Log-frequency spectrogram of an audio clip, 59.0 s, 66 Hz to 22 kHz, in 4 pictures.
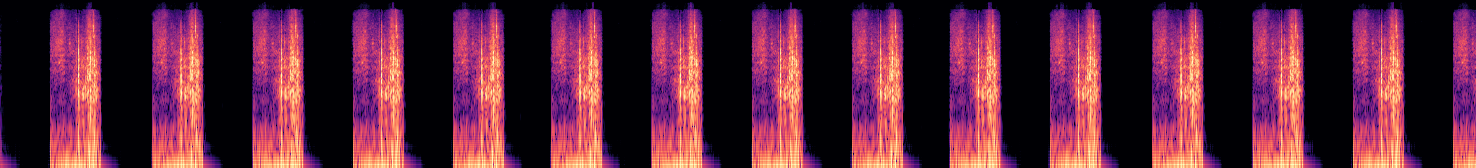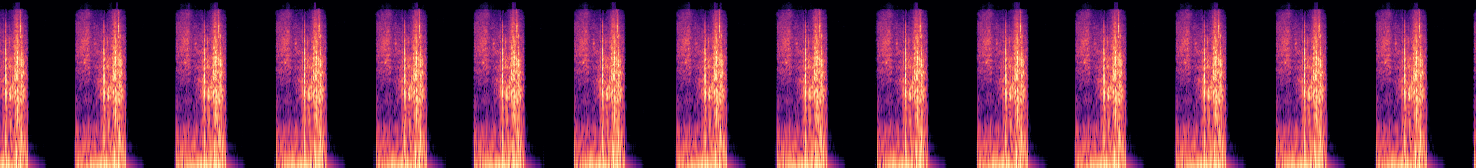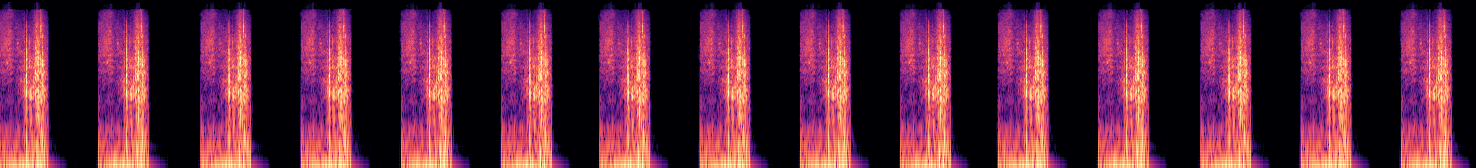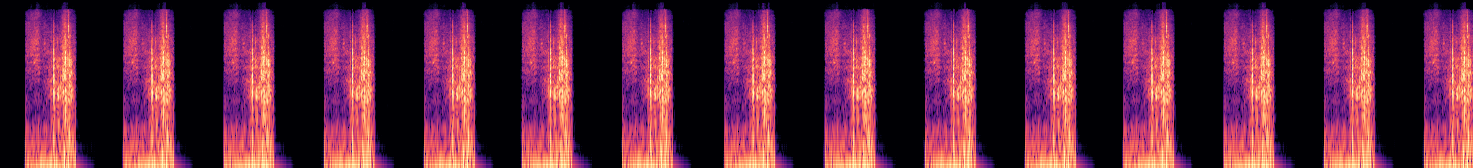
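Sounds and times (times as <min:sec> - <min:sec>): flip clock cards flipping: 0:00.6 - 0:01.0, 0:01.6 - 0:02.0, 0:02.6 - 0:03.0, 0:03.6 - 0:04.0, 0:04.7 - 0:05.0, 0:05.7 - 0:06.0, 0:06.7 - 0:07.0, 0:07.7 - 0:08.0, 0:08.7 - 0:09.0, 0:09.7 - 0:10.0, 0:10.7 - 0:11.0, 0:11.7 - 0:12.0, 0:12.7 - 0:13.0, 0:13.7 - 0:14.0, 0:14.7 - 0:15.0, 0:15.7 - 0:16.0, 0:16.7 - 0:17.0, 0:17.7 - 0:18.0, 0:18.7 - 0:19.0, 0:19.7 - 0:20.0, 0:20.7 - 0:21.0, 0:21.7 - 0:22.0, 0:22.7 - 0:23.0, 0:23.7 - 0:24.0, 0:24.7 - 0:25.0, 0:25.7 - 0:26.0, 0:26.7 - 0:27.0, 0:27.7 - 0:28.0, 0:28.7 - 0:29.0, 0:29.7 - 0:30.0, 0:30.7 - 0:31.0, 0:31.7 - 0:32.0, 0:32.7 - 0:33.0, 0:33.7 - 0:34.0, 0:34.7 - 0:35.0, 0:35.7 - 0:36.0, 0:36.7 - 0:37.0, 0:37.7 - 0:38.0, 0:38.7 - 0:39.0, 0:39.7 - 0:40.0, 0:40.7 - 0:41.0, 0:41.7 - 0:42.0, 0:42.7 - 0:43.0, 0:43.7 - 0:44.0, 0:44.7 - 0:45.0, 0:45.7 - 0:46.0, 0:46.7 - 0:47.0, 0:47.7 - 0:48.0, 0:48.7 - 0:49.0, 0:49.7 - 0:50.0, 0:50.7 - 0:51.0, 0:51.7 - 0:52.0, 0:52.7 - 0:53.0, 0:53.7 - 0:54.0, 0:54.7 - 0:55.0, 0:55.7 - 0:56.0, 0:56.7 - 0:57.0, 0:57.7 - 0:58.0, 0:58.7 - 0:59.0.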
